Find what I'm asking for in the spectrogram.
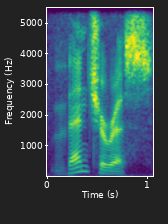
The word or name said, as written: venturous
